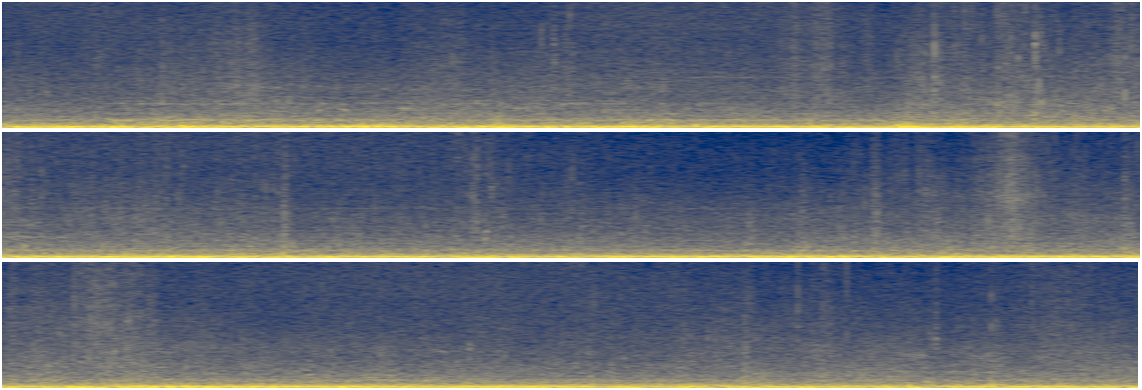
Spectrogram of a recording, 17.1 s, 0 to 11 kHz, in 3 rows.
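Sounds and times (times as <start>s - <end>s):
small boat engine droning: 0.0s - 17.0s
water noise: 0.0s - 17.0s
water splashing surges: 0.0s - 17.0s.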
